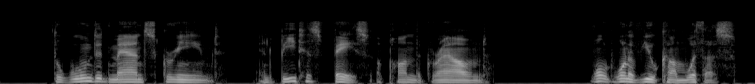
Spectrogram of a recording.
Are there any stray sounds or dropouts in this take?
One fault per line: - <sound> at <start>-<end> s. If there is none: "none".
none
